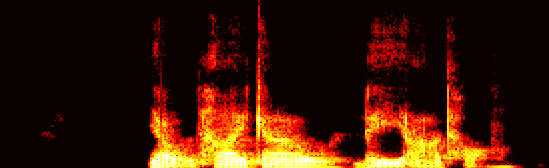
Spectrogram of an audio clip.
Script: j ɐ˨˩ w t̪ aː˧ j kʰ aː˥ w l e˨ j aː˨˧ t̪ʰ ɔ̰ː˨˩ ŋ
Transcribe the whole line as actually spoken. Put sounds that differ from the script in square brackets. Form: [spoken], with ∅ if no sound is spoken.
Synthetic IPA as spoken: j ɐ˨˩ w [t̪ʰ] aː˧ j [k] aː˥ w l e˨ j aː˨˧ t̪ʰ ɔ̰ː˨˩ ŋ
